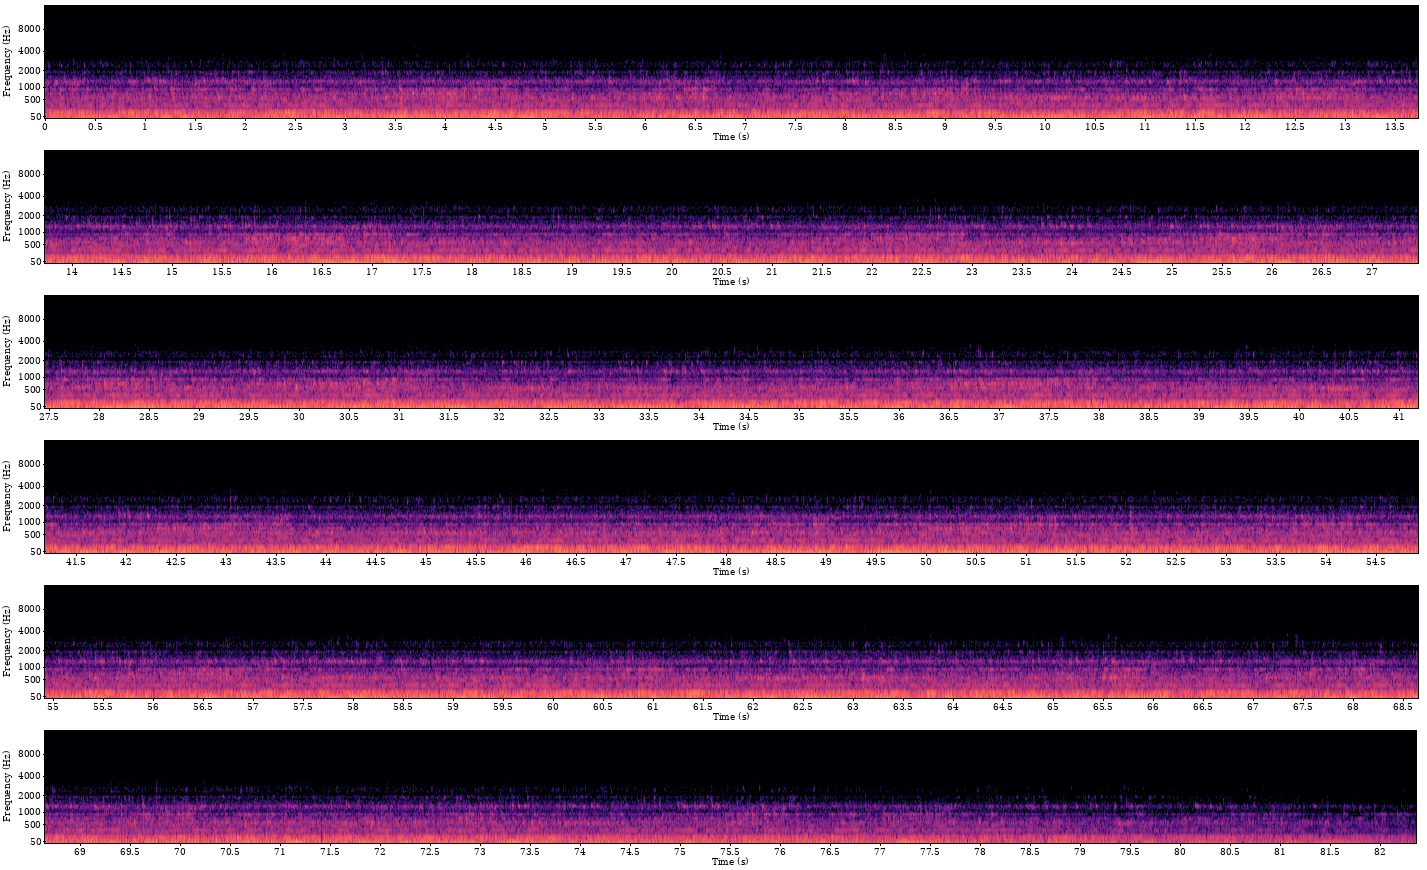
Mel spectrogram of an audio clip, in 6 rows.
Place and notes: Mizarai, Lithuania, dam railing
Raings of small dam. Geophones contact recording
Alytaus apskritis, Lietuva, 8 September, 19:50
